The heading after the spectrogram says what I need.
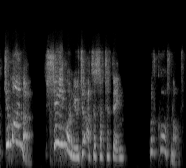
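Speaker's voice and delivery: very high, scandalised aristocratic squeal; indignant posh lady. Acted. Posh lady denying her friend's accusation, indignant. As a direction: scold her in hammed-up outrage.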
